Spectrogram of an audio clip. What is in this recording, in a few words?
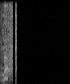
MOS6581R3, Electronic Speech Systems; Kennedy Approach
